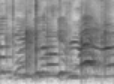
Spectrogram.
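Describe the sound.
Hand clapping sounds through a stretch of excited voices, a handful of sharp claps landing in quick succession beneath the louder, tonal chatter.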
